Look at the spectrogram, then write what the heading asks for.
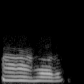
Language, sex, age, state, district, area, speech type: Kannada, male, 30-45, Karnataka, Raichur, rural, conversation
